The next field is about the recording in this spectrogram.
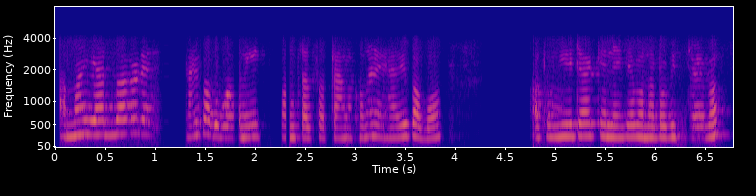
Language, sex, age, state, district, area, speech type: Assamese, female, 18-30, Assam, Majuli, urban, conversation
